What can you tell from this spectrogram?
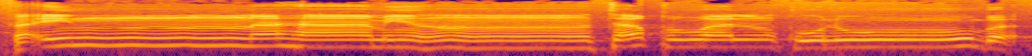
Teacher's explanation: Nun berjumpa dengan ta, ya, ada ikhfa, jangan lupa kita nak kena dengungkan, ya.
